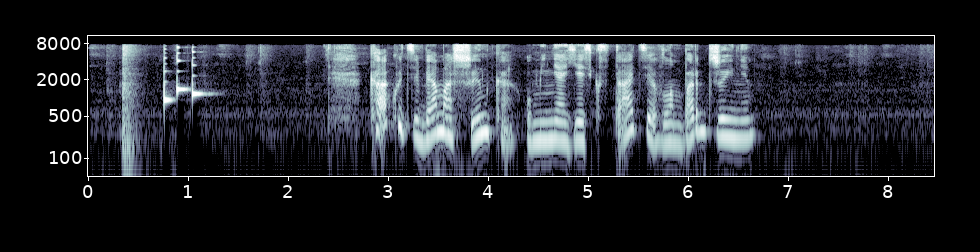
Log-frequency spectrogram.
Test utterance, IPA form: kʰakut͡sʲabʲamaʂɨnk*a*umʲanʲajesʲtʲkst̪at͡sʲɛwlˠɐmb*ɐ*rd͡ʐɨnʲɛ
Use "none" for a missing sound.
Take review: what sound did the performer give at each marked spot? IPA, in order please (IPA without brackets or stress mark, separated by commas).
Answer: ɐ, a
